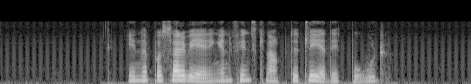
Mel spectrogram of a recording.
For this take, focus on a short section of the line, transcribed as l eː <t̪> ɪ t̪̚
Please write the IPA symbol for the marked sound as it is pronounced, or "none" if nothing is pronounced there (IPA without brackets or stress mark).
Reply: d̪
